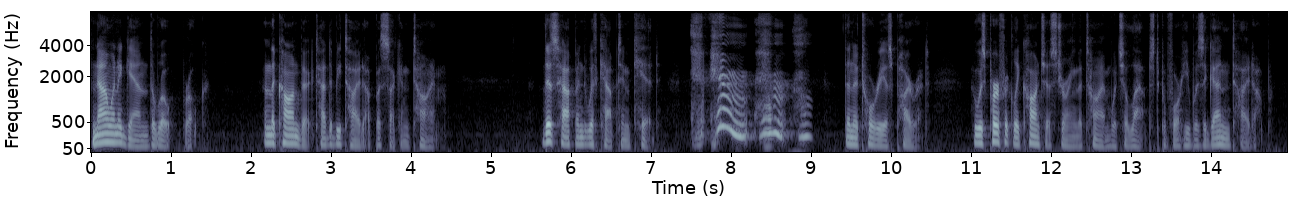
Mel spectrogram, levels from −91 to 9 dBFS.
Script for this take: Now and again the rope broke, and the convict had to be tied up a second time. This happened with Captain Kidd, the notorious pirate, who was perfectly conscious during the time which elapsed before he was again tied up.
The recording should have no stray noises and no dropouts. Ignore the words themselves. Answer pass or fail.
fail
